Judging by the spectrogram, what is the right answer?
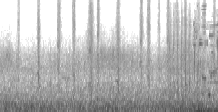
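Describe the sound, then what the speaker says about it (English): Rapid bursts of distant gunfire in Fortnite, a string of sharp evenly spaced shots over low rumbling game ambience, fairly faint with a louder thump near the end. "there's shots in Pleasant"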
